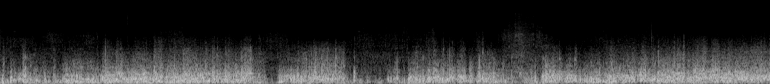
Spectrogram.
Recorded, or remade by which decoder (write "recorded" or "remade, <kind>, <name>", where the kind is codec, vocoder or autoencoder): remade, codec, SNAC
